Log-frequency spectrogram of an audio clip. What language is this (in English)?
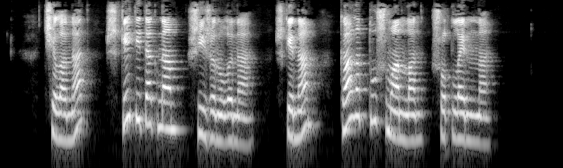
Mari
